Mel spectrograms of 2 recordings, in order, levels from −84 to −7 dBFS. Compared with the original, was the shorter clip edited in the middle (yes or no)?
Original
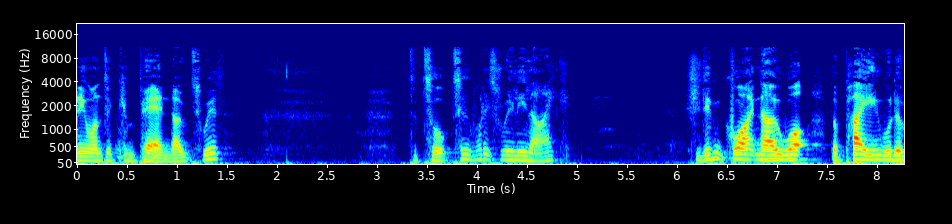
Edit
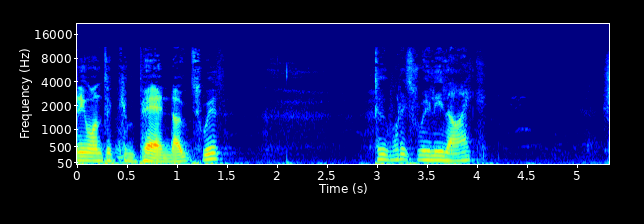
yes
